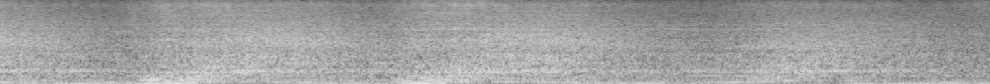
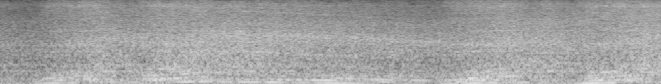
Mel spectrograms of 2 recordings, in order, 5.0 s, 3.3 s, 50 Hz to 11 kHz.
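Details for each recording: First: 2011 Nissan Sentra, 33,000 miles, that had stalled and barely ran, now restarted after repeated starting-fluid attempts: revs up and settles back smoothly, idles on its own with everything plugged in and has clean throttle response; running normally. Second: 2011 Nissan Sentra, 33,000 miles, with the intake hose off so air bypasses the MAF: a rough, wavering roar with heavy smoke. It runs only with the throttle floored, dies otherwise and shows no DTCs. Another shop had already replaced plugs, coils, fuel pump and converter.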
